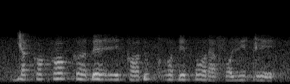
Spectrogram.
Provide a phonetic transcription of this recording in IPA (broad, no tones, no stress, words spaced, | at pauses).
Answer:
ɟakɒkɒ kʌ ɗɛ ɦekɒɗu ɡʱɔɗeɓɔ ɾafɔvʲade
